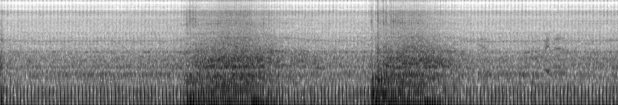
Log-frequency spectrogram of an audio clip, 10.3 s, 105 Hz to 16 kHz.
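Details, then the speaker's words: John Deere LA115 with 19.5 hp Briggs & Stratton engine that dies at idle and smokes black; after new spark plug, engine chugs about three beats a second, surging unevenly, rich running from carburetor flooding, suspected bad needle overfilling. "Looks a little rich. Looks like the carburetor flooding itself. Might be the bad needle overfilling the carb."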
